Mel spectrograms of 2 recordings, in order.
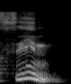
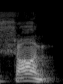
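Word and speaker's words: Sean: the other one is is not seen is Shan Shan connory and is not Roosevelt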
